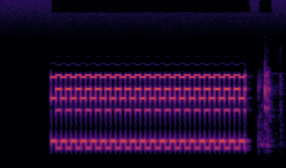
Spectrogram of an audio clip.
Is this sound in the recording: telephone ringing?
yes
